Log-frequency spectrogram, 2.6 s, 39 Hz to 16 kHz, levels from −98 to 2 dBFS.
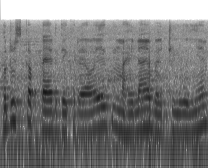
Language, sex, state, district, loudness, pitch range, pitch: Hindi, male, Haryana, Jhajjar, -17 LUFS, 140-165 Hz, 145 Hz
